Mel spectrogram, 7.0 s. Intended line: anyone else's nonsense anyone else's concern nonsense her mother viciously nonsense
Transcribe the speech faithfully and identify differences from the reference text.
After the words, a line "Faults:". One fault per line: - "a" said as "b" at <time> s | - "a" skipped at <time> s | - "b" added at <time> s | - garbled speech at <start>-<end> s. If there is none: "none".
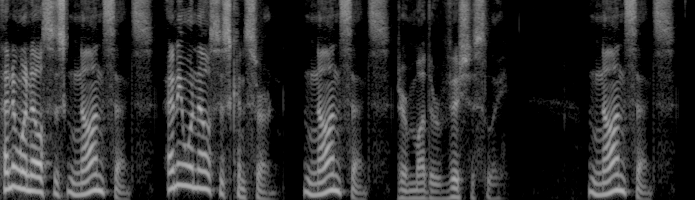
anyone else's nonsense anyone else's concern nonsense her mother viciously nonsense
Faults:
none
